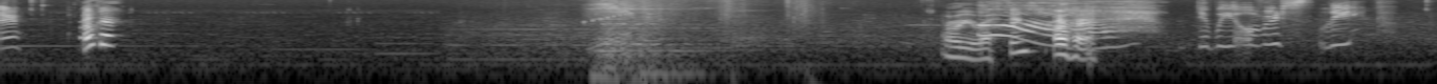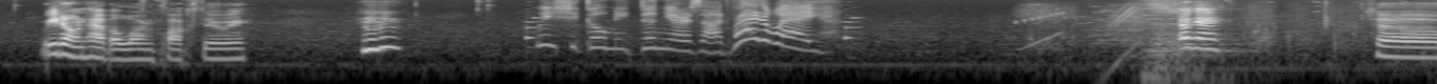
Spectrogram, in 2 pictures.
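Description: A young woman talks animatedly into a microphone.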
